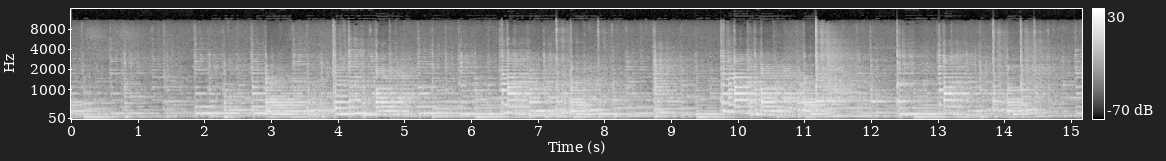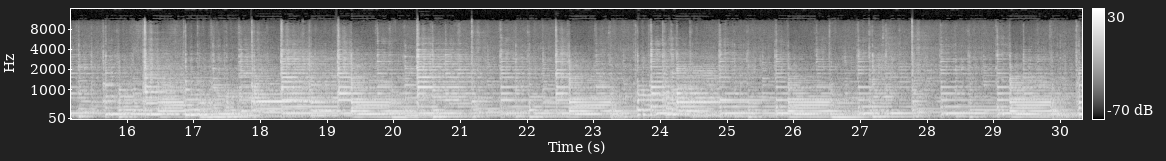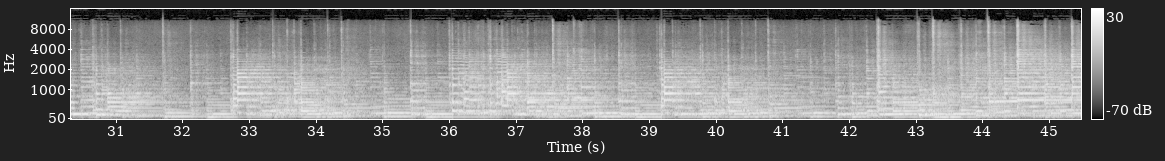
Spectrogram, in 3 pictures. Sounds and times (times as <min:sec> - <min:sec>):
Cello: 0:00.0 - 0:45.4
Pizzicato: 0:00.0 - 0:45.4.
